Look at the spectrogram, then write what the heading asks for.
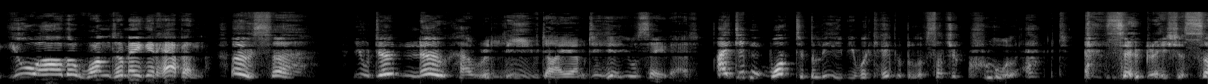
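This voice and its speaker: Male robot butler, British accent, raspy edge, very animated intonation, polite, fretful, devoted, theatrical game dialogue. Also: high-pitched, heavily acted, poor audio. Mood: earnest, devoted, then relieved, grateful. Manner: formal, polite, theatrical and deferential. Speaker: robot servant companion. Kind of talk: video game character dialogue.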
